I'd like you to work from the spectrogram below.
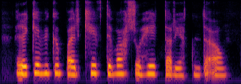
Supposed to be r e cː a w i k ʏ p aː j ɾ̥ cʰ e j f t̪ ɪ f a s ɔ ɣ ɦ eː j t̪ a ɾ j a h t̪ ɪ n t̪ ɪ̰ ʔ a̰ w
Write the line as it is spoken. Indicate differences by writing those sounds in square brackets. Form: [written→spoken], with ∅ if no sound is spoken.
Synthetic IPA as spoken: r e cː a [w→v] i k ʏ p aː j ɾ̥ cʰ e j f t̪ ɪ [f→v] a s ɔ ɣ ɦ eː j t̪ a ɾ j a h t̪ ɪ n t̪ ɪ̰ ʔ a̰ w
